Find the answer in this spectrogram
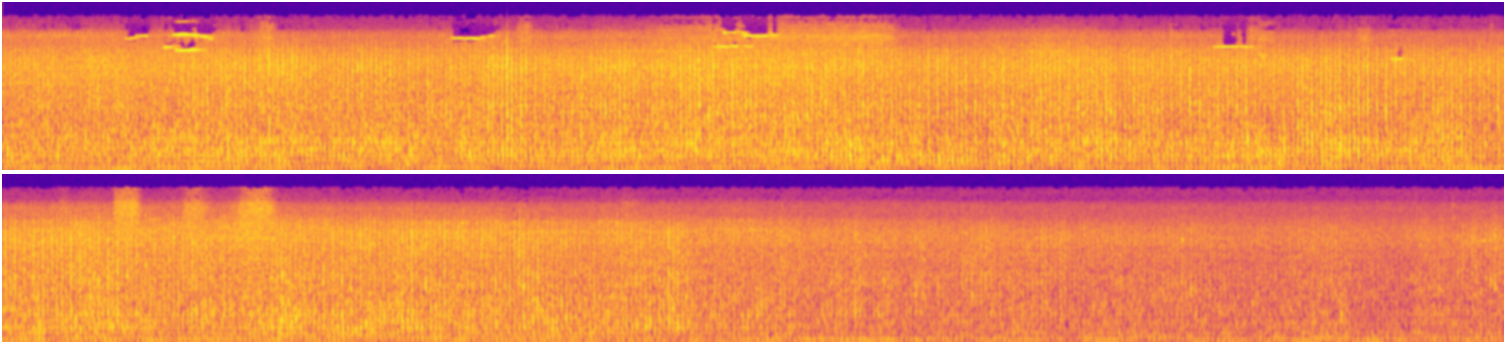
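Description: A loud, steady mechanical drone at a fixed pitch, like a running engine or rotor, easing slightly in level over the last several seconds.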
